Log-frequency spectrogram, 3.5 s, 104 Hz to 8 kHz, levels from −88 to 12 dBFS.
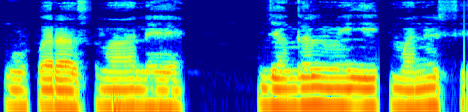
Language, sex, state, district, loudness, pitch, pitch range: Hindi, male, Jharkhand, Ranchi, -14 LUFS, 125 Hz, 125-130 Hz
